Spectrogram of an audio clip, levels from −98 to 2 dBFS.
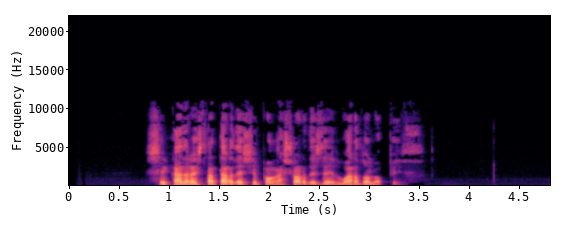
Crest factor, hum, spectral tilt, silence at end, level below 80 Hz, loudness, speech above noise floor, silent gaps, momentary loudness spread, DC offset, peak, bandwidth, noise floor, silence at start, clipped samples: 22 dB; none; -5 dB/octave; 1.55 s; -62 dBFS; -21 LUFS; 59 dB; none; 11 LU; under 0.1%; 0 dBFS; 11 kHz; -80 dBFS; 0.8 s; under 0.1%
